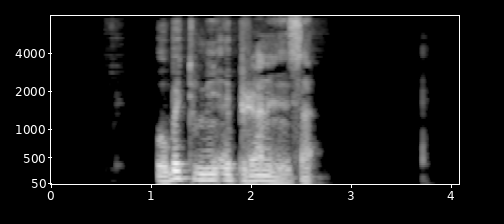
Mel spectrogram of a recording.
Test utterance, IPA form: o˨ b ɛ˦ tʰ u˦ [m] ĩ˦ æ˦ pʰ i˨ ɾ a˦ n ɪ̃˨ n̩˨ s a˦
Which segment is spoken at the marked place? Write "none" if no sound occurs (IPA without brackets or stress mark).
m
